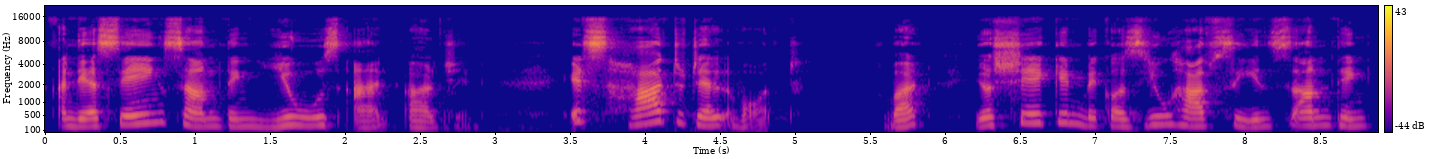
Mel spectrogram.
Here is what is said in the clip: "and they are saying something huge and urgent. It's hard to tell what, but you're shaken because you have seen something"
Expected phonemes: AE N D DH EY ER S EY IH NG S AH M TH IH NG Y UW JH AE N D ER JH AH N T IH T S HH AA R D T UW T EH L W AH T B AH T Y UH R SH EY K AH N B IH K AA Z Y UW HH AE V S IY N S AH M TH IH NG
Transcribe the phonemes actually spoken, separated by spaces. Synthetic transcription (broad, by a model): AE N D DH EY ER S EY IH NG S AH M T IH NG Y UW Z AE N D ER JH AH N T IH T S HH AA R D T UW T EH L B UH T B AH T Y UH R SH EY K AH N B IH K AA Z Y UW HH AE V S IY N S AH M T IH NG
